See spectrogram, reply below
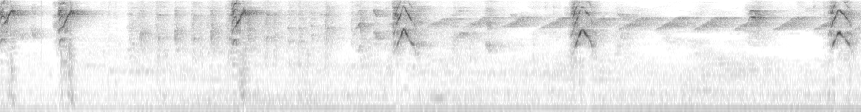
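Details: Crimson sunbird, a captive bird used as a lure call, gives sharp, very high chips about once a second, some doubled, with a thin buzzy trill running between the later notes.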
